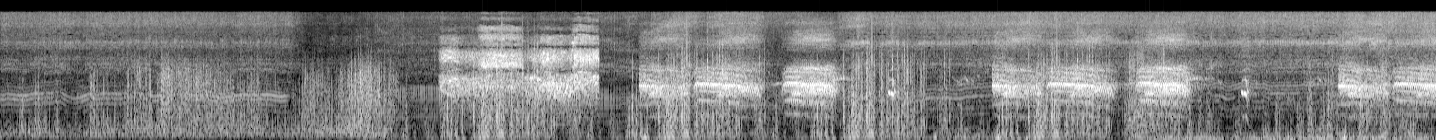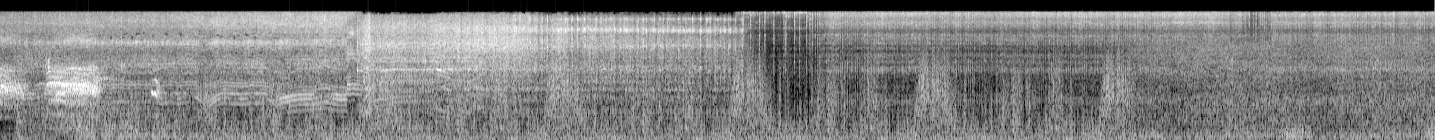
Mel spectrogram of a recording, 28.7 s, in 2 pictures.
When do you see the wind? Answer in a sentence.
You can hear the wind from 0.0 to 28.6 s.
